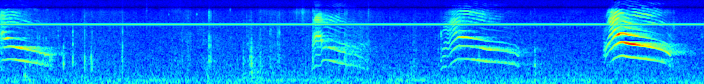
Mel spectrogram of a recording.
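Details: Male Bengal cat named Sherakan meowing four times, each an arched downward-sliding meow, spaced about one to one and a half seconds apart and growing louder toward the last, in a quiet indoor setting.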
